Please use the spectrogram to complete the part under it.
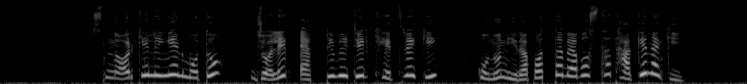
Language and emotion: Bengali, fearful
